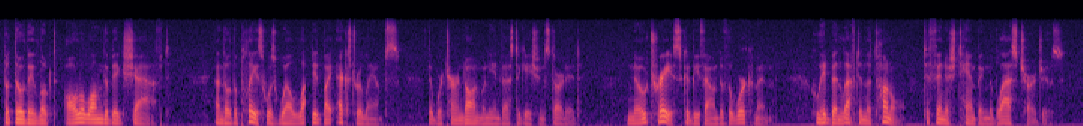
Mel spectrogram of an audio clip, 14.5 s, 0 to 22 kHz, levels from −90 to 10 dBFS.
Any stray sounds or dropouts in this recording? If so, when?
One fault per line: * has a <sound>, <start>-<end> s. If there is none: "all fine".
* has a dropout, 4.1-4.2 s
